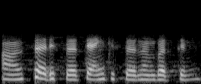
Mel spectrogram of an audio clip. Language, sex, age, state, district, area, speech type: Kannada, female, 18-30, Karnataka, Chamarajanagar, rural, conversation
